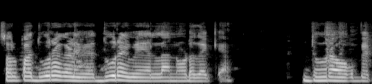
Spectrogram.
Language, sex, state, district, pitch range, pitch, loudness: Kannada, male, Karnataka, Dharwad, 165-195 Hz, 175 Hz, -14 LUFS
